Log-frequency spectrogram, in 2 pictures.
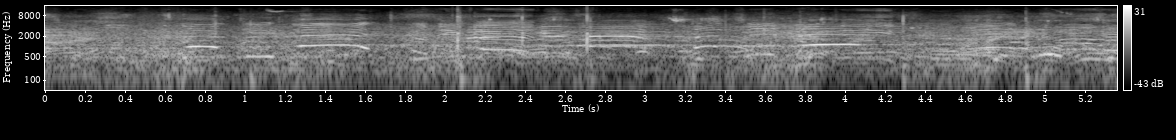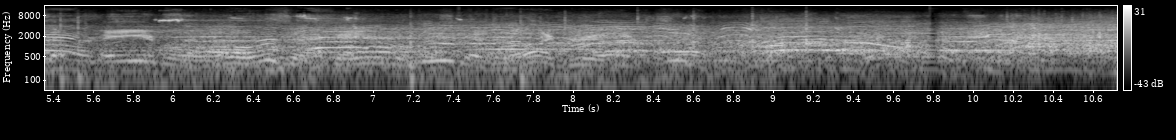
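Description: Basketball game on a hardwood court: sneakers squeaking in many short, high chirps and a ball being dribbled, over the steady voices of the crowd in the arena.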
